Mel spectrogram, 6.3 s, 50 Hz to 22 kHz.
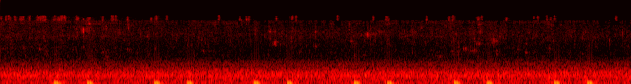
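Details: Heartbeat heard inside the mother's belly (womb sound): steady paired low thumps at about 60 beats a minute under a constant whooshing hum.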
